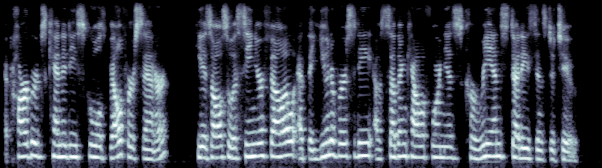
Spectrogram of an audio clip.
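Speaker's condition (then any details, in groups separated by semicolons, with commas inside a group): No condition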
